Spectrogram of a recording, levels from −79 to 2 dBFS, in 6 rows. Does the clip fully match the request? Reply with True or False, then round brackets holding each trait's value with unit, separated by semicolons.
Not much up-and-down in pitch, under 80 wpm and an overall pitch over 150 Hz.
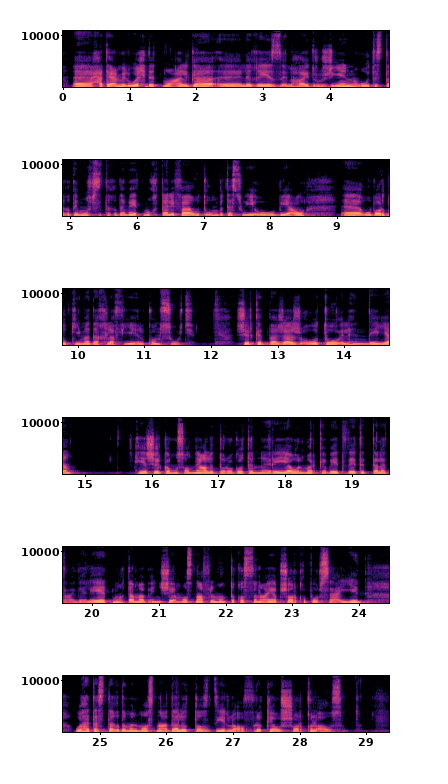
False (2.3 semitones; 90 wpm; 170 Hz)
